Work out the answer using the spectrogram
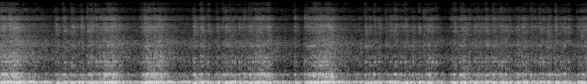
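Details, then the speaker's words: Methanol drag race car after sitting two weeks: rough heavy lumpy idle with uneven surges and slight rocker arm clatter, a little noisy but not terrible; no exhaust leak tick, running acceptably. "But overall, I didn't feel any exhaust leaks, didn't hear anything. Rock arms sounded fine. They're a little noisy, but not terrible."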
